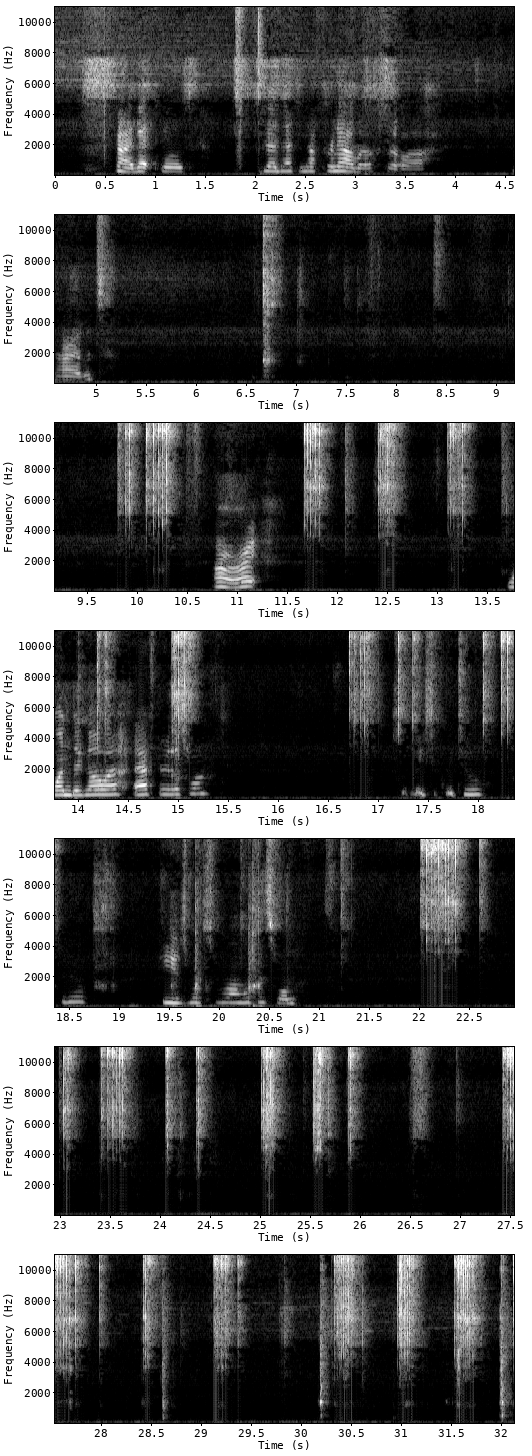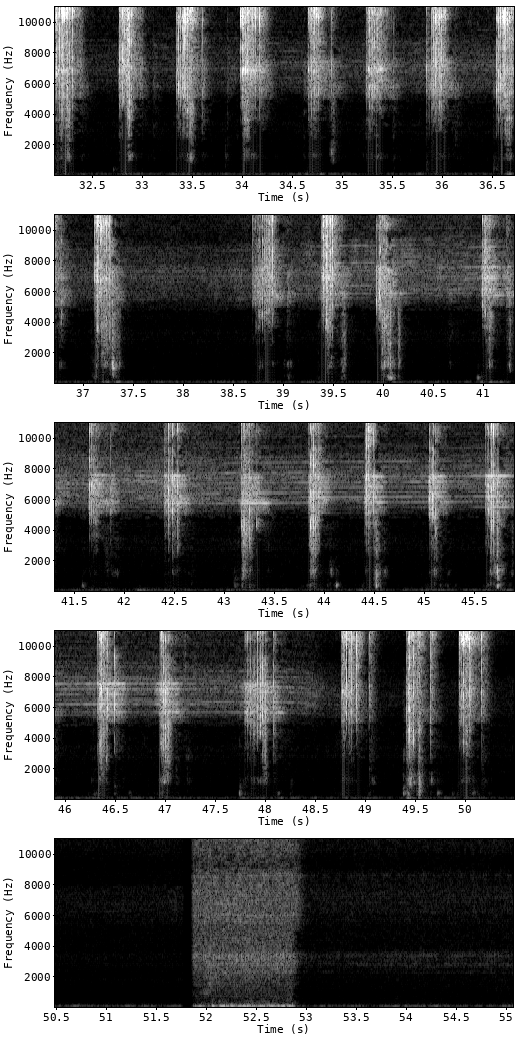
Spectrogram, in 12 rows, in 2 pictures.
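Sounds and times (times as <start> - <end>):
ratchet wrench clicking: 9.8 - 10.6, 11.6 - 13.5, 14.1 - 15.2, 16.7 - 19.0, 22.0 - 26.8, 27.4 - 37.5, 38.6 - 50.3.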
